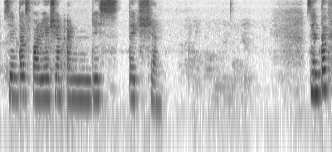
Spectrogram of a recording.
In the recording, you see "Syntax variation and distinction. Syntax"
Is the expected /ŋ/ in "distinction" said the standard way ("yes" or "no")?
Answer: no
